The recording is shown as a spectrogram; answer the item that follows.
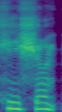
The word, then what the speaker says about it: Kesha: Uh I believe your name is pronounced Kesha.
